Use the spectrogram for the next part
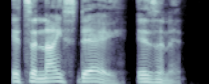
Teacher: The tone going up at the end tells the listener that you're asking a question. If you're making a statement, the intonation usually goes down at the end.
